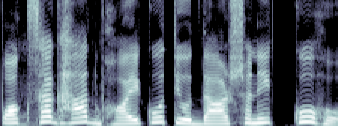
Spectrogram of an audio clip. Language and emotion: Nepali, neutral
